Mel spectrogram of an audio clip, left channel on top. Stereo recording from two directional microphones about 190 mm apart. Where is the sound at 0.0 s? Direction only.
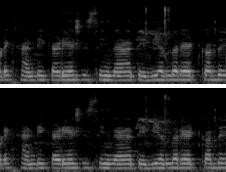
35° left (ahead or behind).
